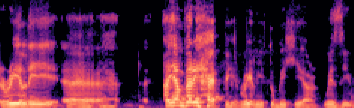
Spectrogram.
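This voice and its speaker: A woman speaks with an Italian accent. Her pace is very slow. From Italy. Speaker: poet and festival organizer. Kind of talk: casual live interview. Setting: online live stream. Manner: halting, many hesitations.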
